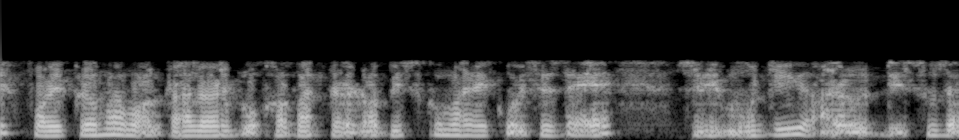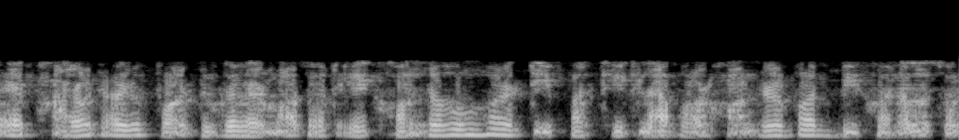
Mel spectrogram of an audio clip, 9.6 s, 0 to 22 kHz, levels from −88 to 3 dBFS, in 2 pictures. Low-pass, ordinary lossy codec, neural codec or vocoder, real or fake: 3.6 kHz; none; vocoder, 22.05 kHz, 80 mel bands, HiFi-GAN; fake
